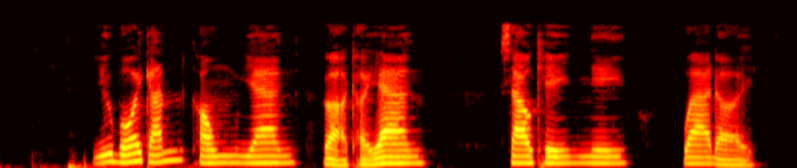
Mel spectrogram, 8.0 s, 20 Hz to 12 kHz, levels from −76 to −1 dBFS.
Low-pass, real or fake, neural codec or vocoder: 7.2 kHz; real; none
